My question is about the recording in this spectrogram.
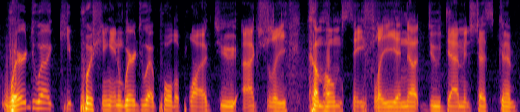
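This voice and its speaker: Guy doing casual trail race commentary, smooth clear voice, dry close sound. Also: on the low side, steady tone, normal speed, warm tone, no room sound. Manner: casual, lots of fillers like "like" and "you know".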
